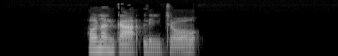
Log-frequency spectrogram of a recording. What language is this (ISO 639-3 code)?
yue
